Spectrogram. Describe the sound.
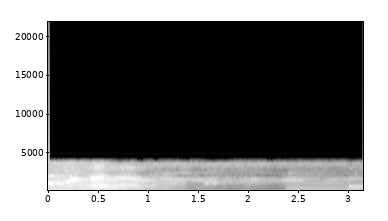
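A cat gives one long, wavering meow that is loud at first and fades after about a second, followed by quieter sustained tones.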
